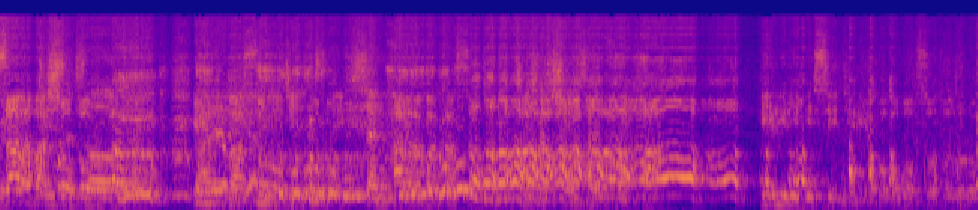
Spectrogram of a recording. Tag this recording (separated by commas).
Speech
